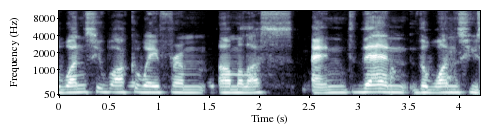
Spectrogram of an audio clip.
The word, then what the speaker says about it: Omelas: I was saying the name wrong though. Omelas.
